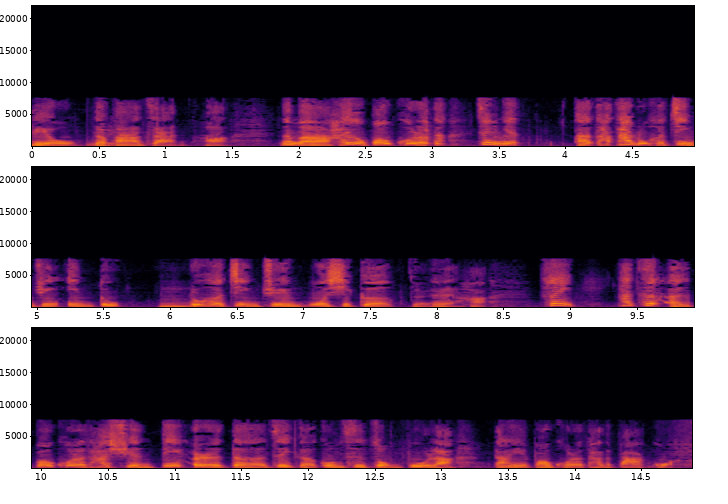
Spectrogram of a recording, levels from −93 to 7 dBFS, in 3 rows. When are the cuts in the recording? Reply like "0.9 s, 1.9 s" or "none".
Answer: none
